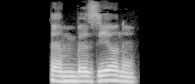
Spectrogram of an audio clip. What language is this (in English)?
Kurdish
